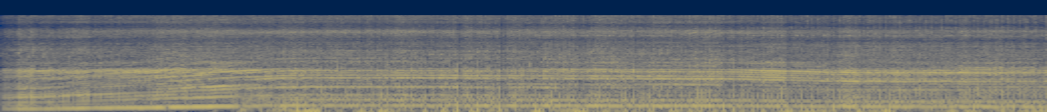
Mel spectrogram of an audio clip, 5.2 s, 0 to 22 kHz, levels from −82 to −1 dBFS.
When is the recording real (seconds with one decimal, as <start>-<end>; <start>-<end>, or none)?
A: 3.3-4.1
